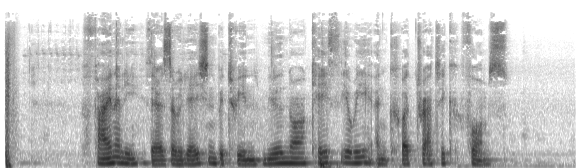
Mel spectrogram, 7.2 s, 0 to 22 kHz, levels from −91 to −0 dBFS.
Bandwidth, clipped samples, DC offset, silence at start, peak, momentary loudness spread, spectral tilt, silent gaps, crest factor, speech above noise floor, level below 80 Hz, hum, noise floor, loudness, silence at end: 15.5 kHz; under 0.1%; under 0.1%; 0.05 s; -4 dBFS; 9 LU; -5.5 dB/octave; none; 20 dB; 33 dB; -42 dBFS; none; -54 dBFS; -22 LUFS; 0.9 s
